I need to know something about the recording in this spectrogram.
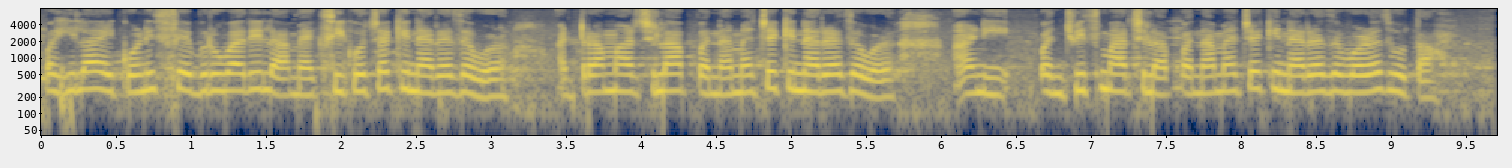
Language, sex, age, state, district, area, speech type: Marathi, female, 18-30, Maharashtra, Mumbai City, urban, read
